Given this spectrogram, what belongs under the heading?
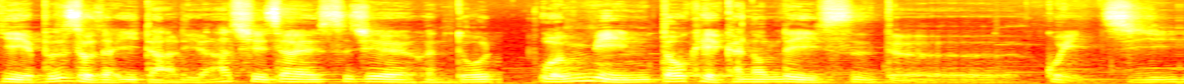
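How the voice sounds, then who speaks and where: This man speaks at a fairly quick pace with a Taiwanese accent, fairly low pitch and a dark, mellow tone. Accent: Taiwanese Mandarin. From Taiwan, Taichung. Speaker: radio DJ and artist. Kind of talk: casual interview conversation.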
